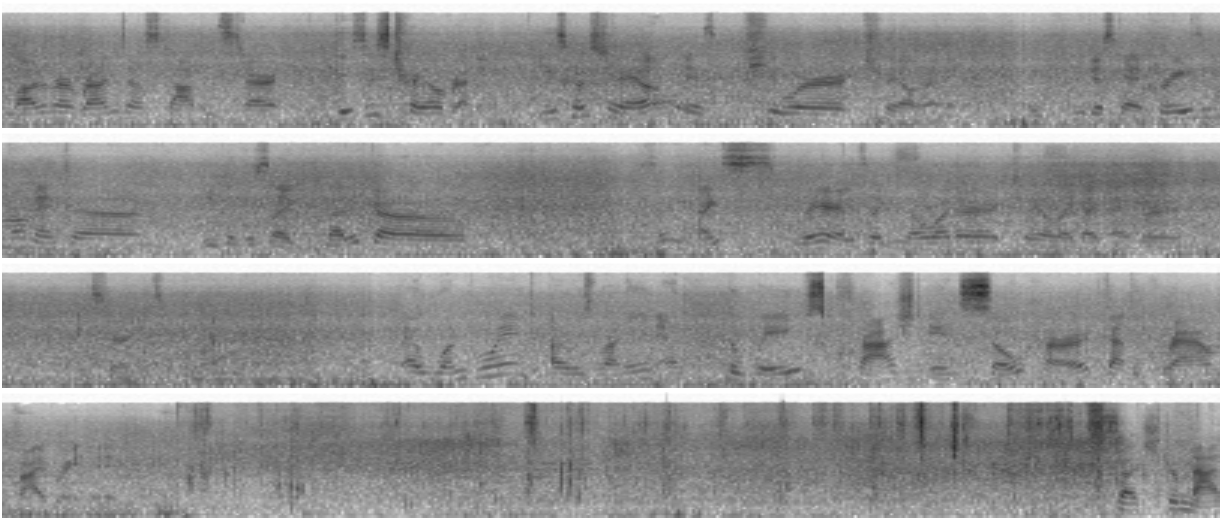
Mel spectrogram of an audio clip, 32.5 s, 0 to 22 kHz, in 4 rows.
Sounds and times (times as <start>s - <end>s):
Speech: 0.0s - 11.2s, 12.5s - 16.0s, 16.8s - 18.0s, 18.9s - 25.2s, 31.8s - 32.4s
Outside, rural or natural: 0.0s - 32.4s.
